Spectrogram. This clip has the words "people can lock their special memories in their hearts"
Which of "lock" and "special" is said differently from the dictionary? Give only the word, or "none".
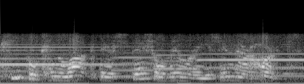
lock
